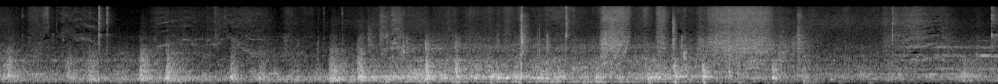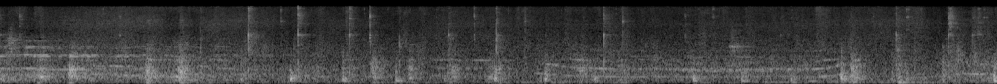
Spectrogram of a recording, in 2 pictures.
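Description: A train's engine hums steadily while it stands at the platform.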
